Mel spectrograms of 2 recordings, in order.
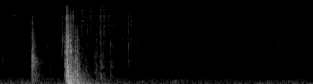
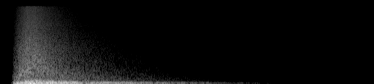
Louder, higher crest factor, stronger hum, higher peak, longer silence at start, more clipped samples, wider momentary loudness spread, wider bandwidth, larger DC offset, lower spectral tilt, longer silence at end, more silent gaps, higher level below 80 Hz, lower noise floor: second, -31 LUFS vs -25 LUFS; first, 30 dB vs 20 dB; neither; second, -8 dBFS vs -4 dBFS; first, 0.3 s vs 0.1 s; neither; about the same, 23 LU vs 21 LU; about the same, 16.5 kHz vs 16 kHz; neither; second, -4 dB/octave vs -6 dB/octave; first, 2.1 s vs 0.95 s; neither; second, -44 dBFS vs -26 dBFS; about the same, -65 dBFS vs -68 dBFS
